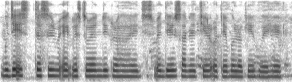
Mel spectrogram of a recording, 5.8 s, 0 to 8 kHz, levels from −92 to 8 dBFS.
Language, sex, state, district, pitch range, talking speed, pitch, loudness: Hindi, female, Arunachal Pradesh, Papum Pare, 205-225 Hz, 185 wpm, 215 Hz, -19 LUFS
